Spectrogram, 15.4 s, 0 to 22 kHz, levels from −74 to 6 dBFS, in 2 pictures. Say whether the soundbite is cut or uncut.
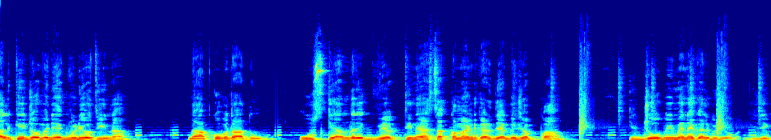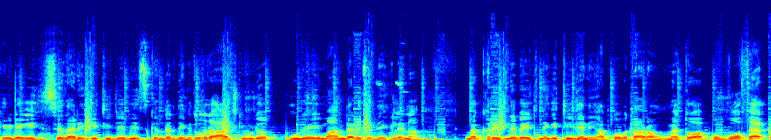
cut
